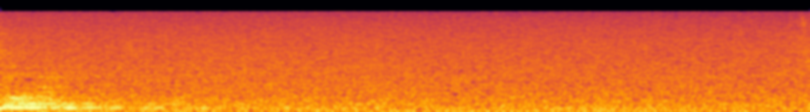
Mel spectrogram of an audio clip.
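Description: A man's voice trails off in the first half second, then a steady, even hiss of recording noise fills the pause.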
